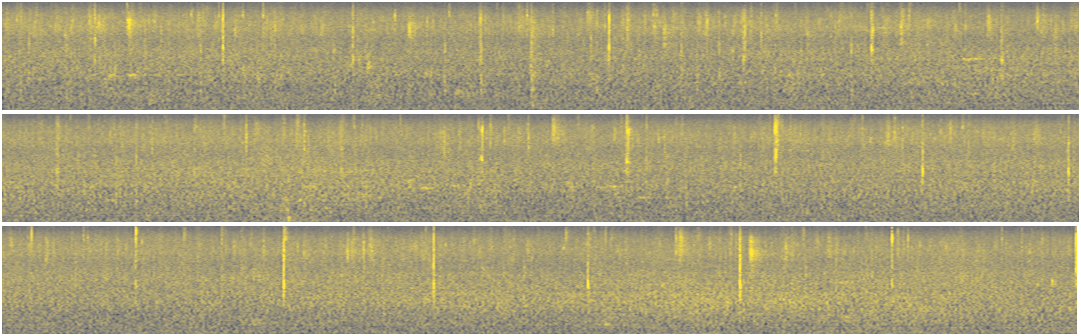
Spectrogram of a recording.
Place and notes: Rainstorm, Armstrong Ave
Rainstorm heard through the window - Armstrong Ave, Heaton, Newcastle-Upon-Tyne, UK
